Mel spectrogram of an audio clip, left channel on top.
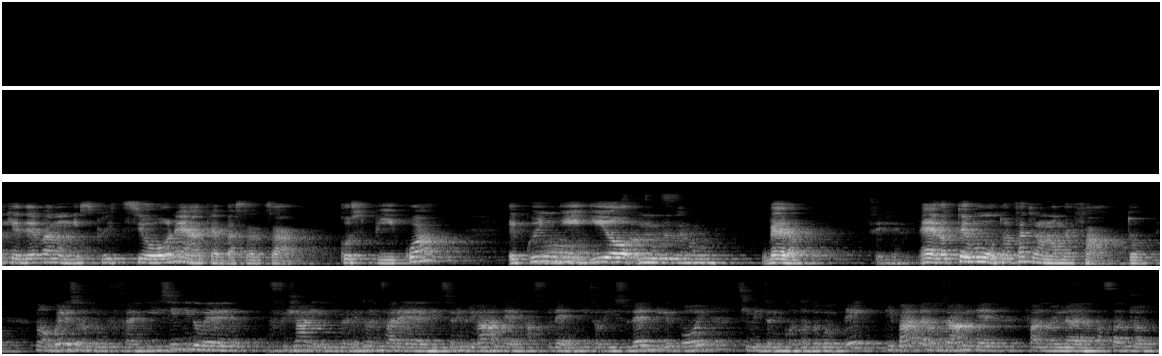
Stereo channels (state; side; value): silent; left; 63 dB below the other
